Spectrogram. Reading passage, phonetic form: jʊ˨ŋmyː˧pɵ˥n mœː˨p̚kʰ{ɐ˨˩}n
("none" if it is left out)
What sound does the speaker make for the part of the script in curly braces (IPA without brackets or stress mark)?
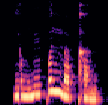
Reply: ɐ˨˩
